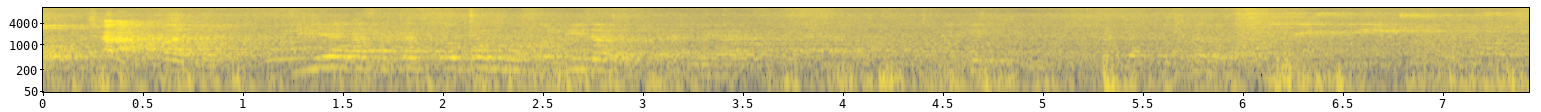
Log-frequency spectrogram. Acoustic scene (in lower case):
subway station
